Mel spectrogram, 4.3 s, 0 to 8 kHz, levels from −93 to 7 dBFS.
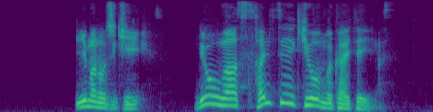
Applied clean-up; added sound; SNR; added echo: neural mask model DeepFilterNet 3.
